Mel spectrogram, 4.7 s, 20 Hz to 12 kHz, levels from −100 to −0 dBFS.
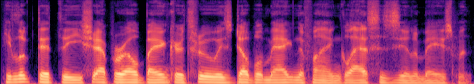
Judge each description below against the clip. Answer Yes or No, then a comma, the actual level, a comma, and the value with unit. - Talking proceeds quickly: No, average, 165 wpm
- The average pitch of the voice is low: Yes, low, 100 Hz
